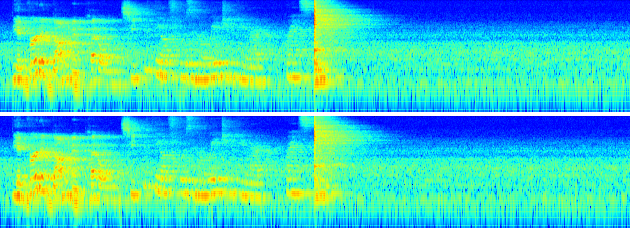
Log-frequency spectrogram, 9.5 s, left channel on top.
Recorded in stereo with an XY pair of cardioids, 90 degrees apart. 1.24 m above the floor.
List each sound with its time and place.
0.2 s a woman speaking: 20° right, 2.5 m; by 2.0 s 45° right, 1.6 m
2.1 s a woman speaking: 70° right, 5 m
4.7 s a snare drum: 50° left, 0.8 m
